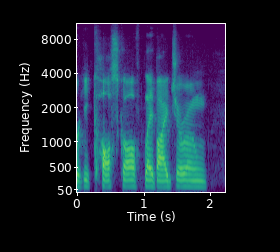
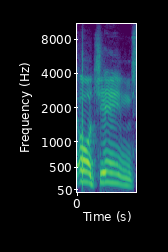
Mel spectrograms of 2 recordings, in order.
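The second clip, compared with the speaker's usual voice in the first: jovial, cheerful voice pitched up high; 7 semitones higher than usual. Imitating the film villain Georgy Koskov greeting James: jovial Georgy Koskov voice. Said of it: "very, very jovial".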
